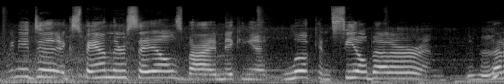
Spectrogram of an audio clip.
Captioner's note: none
